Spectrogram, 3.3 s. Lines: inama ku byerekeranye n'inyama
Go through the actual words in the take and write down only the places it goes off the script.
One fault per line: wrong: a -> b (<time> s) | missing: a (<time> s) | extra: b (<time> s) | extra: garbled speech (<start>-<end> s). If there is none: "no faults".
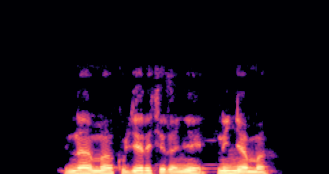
no faults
